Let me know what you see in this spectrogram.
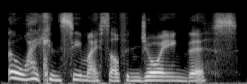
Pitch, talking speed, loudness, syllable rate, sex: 195 Hz, 170 wpm, -16 LUFS, 4.0 syllables/s, female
